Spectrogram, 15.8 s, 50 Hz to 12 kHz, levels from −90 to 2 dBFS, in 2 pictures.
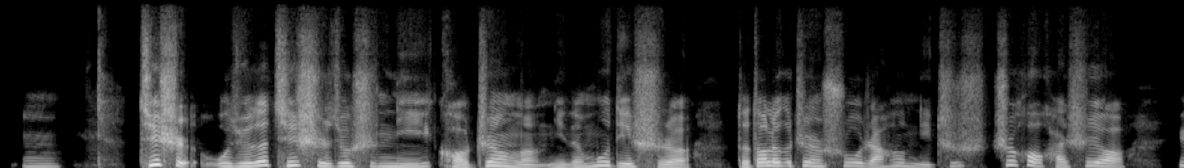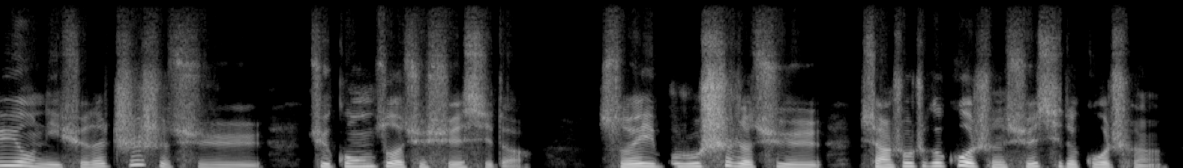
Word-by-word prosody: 嗯， 195 Hz, -1 st, -8 dB, 0.5 s
即 325 Hz, +3 st, +10 dB
使 450 Hz, +7 st, +6 dB
我 215 Hz, 0 st, -1 dB
觉 215 Hz, +2 st, +4 dB
得 280 Hz, +3 st, +8 dB
即 275 Hz, -1 st, +3 dB
使 235 Hz, -6 st, +4 dB
就 230 Hz, +2 st, +3 dB
是 215 Hz, -, -3 dB
你 200 Hz, -2 st, 0 dB
考 180 Hz, -7 st, +1 dB
证 235 Hz, +3 st, +3 dB
了， 160 Hz, -2 st, 0 dB
你 170 Hz, +1 st, -5 dB
的 175 Hz, +1 st, -2 dB
目 255 Hz, +7 st, +2 dB
的 200 Hz, -5 st, +1 dB
是 170 Hz, -5 st, +1 dB, 0.3 s
得 180 Hz, -, 0 dB
到 250 Hz, +7 st, +5 dB
了 250 Hz, -, +6 dB
个 250 Hz, -, -3 dB
证 245 Hz, -2 st, 0 dB
书， 245 Hz, +2 st, -3 dB
然 180 Hz, -3 st, -1 dB
后 235 Hz, +3 st, -5 dB
你 175 Hz, -8 st, -7 dB
之 230 Hz, +10 st, -10 dB, 0.2 s
之 305 Hz, -, -2 dB
后 280 Hz, -4 st, +2 dB
还 180 Hz, -5 st, -4 dB
是 250 Hz, +7 st, -5 dB
要 205 Hz, -6 st, +1 dB, 0.3 s
运 270 Hz, +1 st, -1 dB
用 245 Hz, -8 st, 0 dB
你 160 Hz, -2 st, -4 dB
学 160 Hz, +1 st, -8 dB
的 195 Hz, +3 st, -3 dB
知 305 Hz, +10 st, -5 dB
识 245 Hz, -10 st, -6 dB
去 155 Hz, -6 st, -10 dB, 0.3 s
去 195 Hz, -, -2 dB
工 210 Hz, +3 st, -2 dB
作 210 Hz, -4 st, +1 dB
去 175 Hz, -, -8 dB
学 155 Hz, -2 st, -5 dB
习 155 Hz, -3 st, -6 dB
的。 -, -, -12 dB, 0.5 s
所 185 Hz, +1 st, -1 dB
以 210 Hz, -1 st, +3 dB
不 195 Hz, +2 st, -10 dB
如 205 Hz, +1 st, 0 dB
试 255 Hz, +4 st, +1 dB
着 195 Hz, -4 st, +3 dB
去 170 Hz, -5 st, -5 dB, 0.3 s
享 180 Hz, -4 st, 0 dB
受 225 Hz, +6 st, 0 dB
这 235 Hz, -, -9 dB
个 235 Hz, +1 st, +1 dB
过 245 Hz, 0 st, +5 dB
程 175 Hz, -4 st, -5 dB
学 195 Hz, +4 st, -3 dB
习 220 Hz, -, -6 dB
的 185 Hz, -, 0 dB
过 170 Hz, -2 st, -1 dB
程， 145 Hz, 0 st, -9 dB
200 Hz, 255 characters per minute, -24 LUFS, 175-235 Hz, 0.5 s, 即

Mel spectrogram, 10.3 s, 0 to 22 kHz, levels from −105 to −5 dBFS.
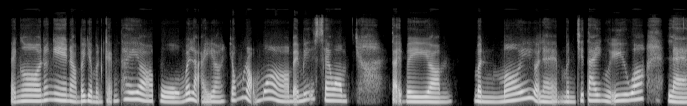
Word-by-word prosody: Bạn 190 Hz, +3 st, -3 dB
ơi, 205 Hz, 0 st, +3 dB
nói 235 Hz, +3 st, -1 dB
nghe 235 Hz, -3 st, +1 dB
nè, 200 Hz, -3 st, 0 dB
bây 195 Hz, +3 st, 0 dB
giờ 205 Hz, -, +2 dB
mình 175 Hz, -2 st, -4 dB
cảm 205 Hz, +3 st, -7 dB
thấy, 265 Hz, +3 st, +1 dB
ơ, 215 Hz, -5 st, +2 dB
buồn 175 Hz, -3 st, +1 dB
với 245 Hz, -, +3 dB
lại, 245 Hz, -7 st, -1 dB
ờ, 180 Hz, 0 st, -2 dB
trống 240 Hz, +6 st, -4 dB
rỗng 245 Hz, 0 st, -1 dB
quá 260 Hz, -9 st, +1 dB
à. -, -, -1 dB
Bạn 190 Hz, +1 st, 0 dB
biết 240 Hz, +3 st, -2 dB
sao 225 Hz, -2 st, 0 dB
hông? 205 Hz, -2 st, +2 dB, 0.7 s
Tại -, -, 0 dB
vì, 180 Hz, -1 st, +3 dB
ờ, 170 Hz, -1 st, +3 dB, 0.5 s
mình 180 Hz, -3 st, 0 dB
mới, 225 Hz, -, +1 dB
gọi -, -, +1 dB
là, 180 Hz, -1 st, 0 dB
mình 180 Hz, -1 st, -3 dB
chia 220 Hz, -, -3 dB
tay 215 Hz, 0 st, 0 dB
người 195 Hz, -4 st, -2 dB
yêu 225 Hz, +3 st, +1 dB
á. 260 Hz, -, +3 dB, 0.4 s
Là 170 Hz, -4 st, +1 dB
205 Hz, 215 wpm, -26 LUFS, 180-230 Hz, 0.7 s, ơi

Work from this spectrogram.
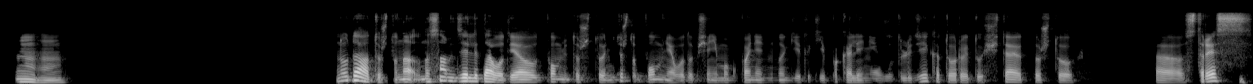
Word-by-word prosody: Мгм. 100 Hz, -6 st, -2 dB, 2.7 s
Ну 175 Hz, +5 st, 0 dB
да, 185 Hz, -7 st, +9 dB
то 110 Hz, -, -5 dB
что 110 Hz, +2 st, -8 dB
на 120 Hz, -, +3 dB
на 130 Hz, +1 st, -1 dB
самом 170 Hz, +3 st, +2 dB
деле, 150 Hz, -1 st, +5 dB
да, 135 Hz, -2 st, +8 dB
вот 100 Hz, -2 st, +3 dB
я, 115 Hz, +1 st, +6 dB
вот 105 Hz, -1 st, -2 dB
помню 120 Hz, -3 st, -4 dB
то -, -, -8 dB
что, 105 Hz, -, -6 dB
не 105 Hz, +1 st, -12 dB
то -, -, -5 dB
что 165 Hz, -, -10 dB
помню, 115 Hz, -3 st, -5 dB
а -, -, -4 dB
вот 90 Hz, +1 st, -8 dB
вообще 95 Hz, -, -8 dB
не 100 Hz, -, -9 dB
могу 95 Hz, -1 st, -11 dB
понять 105 Hz, -2 st, -6 dB
многие 95 Hz, -1 st, -12 dB
такие 95 Hz, -, -16 dB
поколения, 95 Hz, -3 st, -8 dB
вот, 90 Hz, 0 st, -19 dB
людей, 100 Hz, +10 st, -6 dB
которые 100 Hz, -8 st, -5 dB
то 90 Hz, -, -10 dB
считают, 115 Hz, +1 st, -3 dB
то 100 Hz, -, -7 dB
что, 95 Hz, -2 st, -7 dB, 0.8 s
э, 90 Hz, -2 st, -2 dB
стресс- 160 Hz, -, +4 dB
105 Hz, 180 wpm, -23 LUFS, 95-125 Hz, 2.7 s, да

